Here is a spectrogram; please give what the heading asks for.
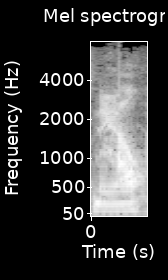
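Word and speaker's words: Hoult: in it Nicholas Holt how how do you say his last name Nicholas Neal that's how you say it it's me Lily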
